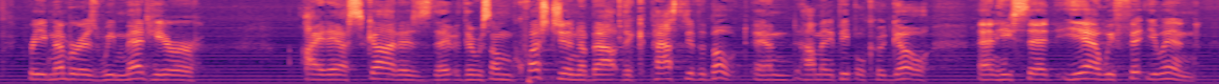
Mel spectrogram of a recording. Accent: Danville, United States; I'm a Methodist from Danville.

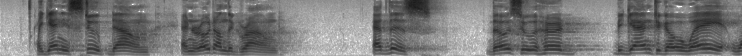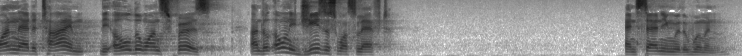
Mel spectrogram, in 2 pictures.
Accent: Cape Town, Western Cape, South Africa; moved away; I'm from Cape Town, South Africa, and I came here about 6 years ago

